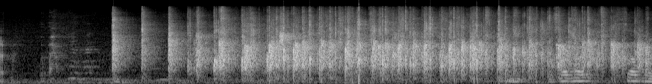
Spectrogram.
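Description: Audience applauding. It starts suddenly about a second in and settles into steady clapping that begins to thin near the end.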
